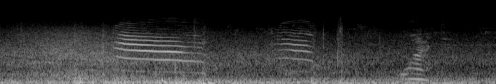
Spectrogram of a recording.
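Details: Domestic cat family outdoors, a mother cat with her four mischievous kittens and probably the father cat; several high, harmonic kitten-like meows, one long and slightly falling, then shorter ones, over low rumbling background noise and a man's voice.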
